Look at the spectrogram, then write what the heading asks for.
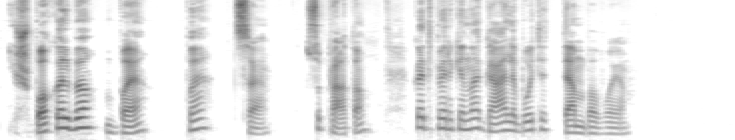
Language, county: Lithuanian, Vilnius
